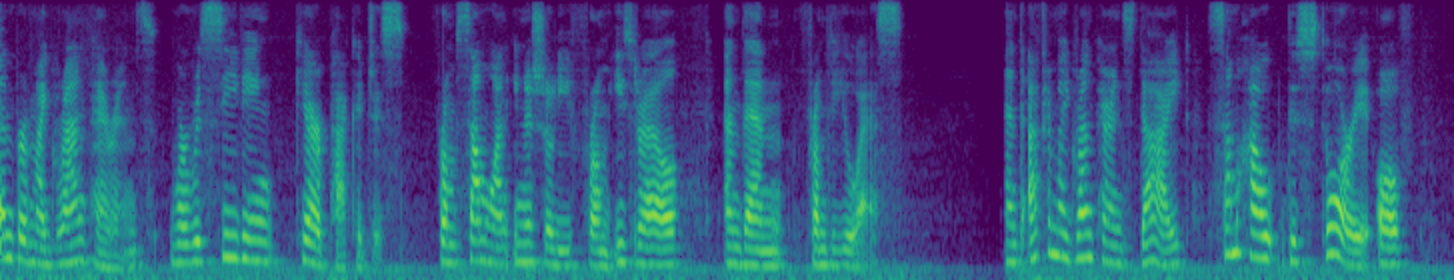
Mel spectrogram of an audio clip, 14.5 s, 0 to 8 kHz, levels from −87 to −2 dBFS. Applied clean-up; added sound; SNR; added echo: none; none; none; none.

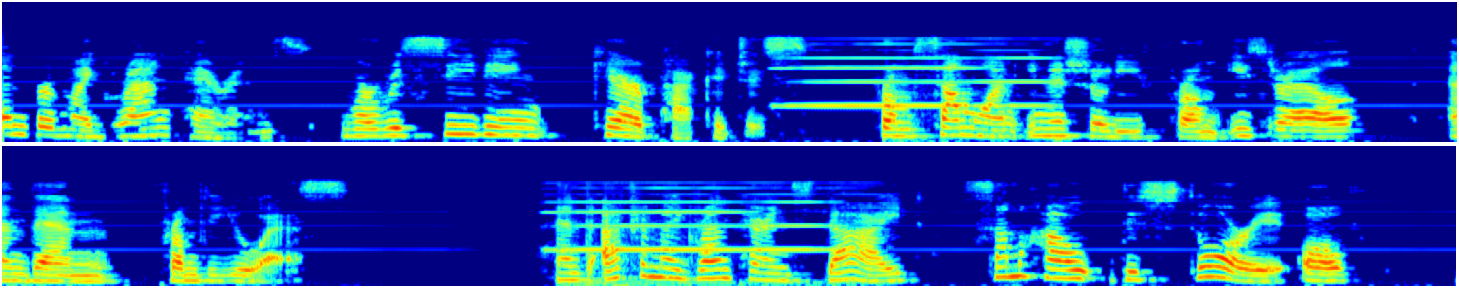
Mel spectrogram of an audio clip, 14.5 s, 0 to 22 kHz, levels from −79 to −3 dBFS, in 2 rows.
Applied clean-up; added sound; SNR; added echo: classical method spectral subtraction.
